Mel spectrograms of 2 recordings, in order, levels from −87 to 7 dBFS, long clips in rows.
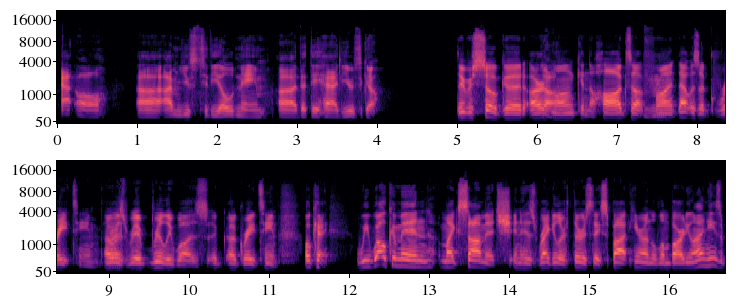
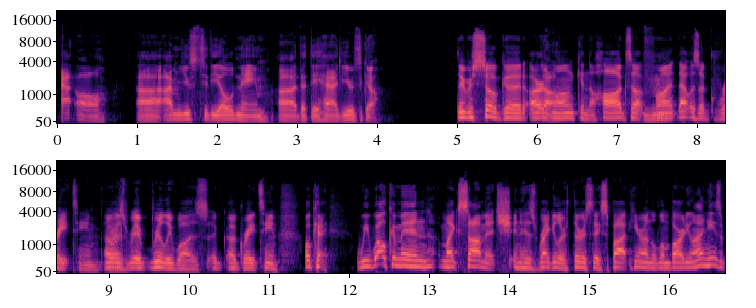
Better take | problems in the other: second | thin; very; fading below 350 Hz

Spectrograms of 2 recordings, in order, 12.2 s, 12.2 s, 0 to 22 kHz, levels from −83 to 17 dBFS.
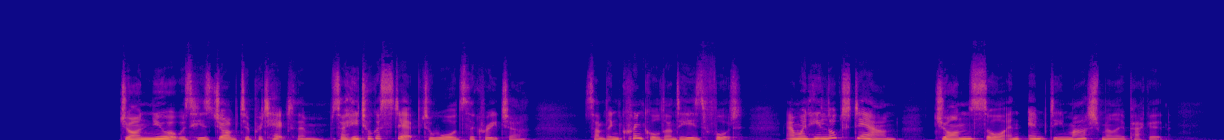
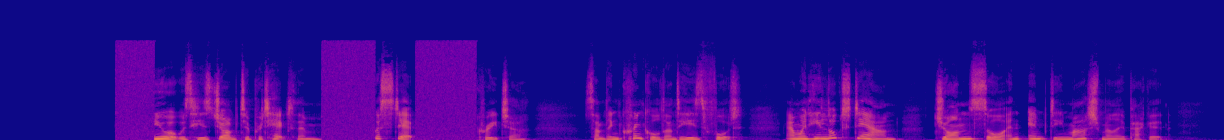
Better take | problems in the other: first | audio cutting out; filled with static; at 1 s, at 3 s for 0.5 s and at 4 s for 0.5 s

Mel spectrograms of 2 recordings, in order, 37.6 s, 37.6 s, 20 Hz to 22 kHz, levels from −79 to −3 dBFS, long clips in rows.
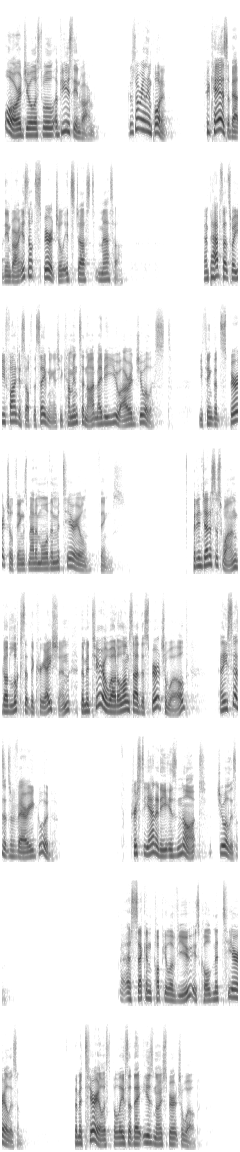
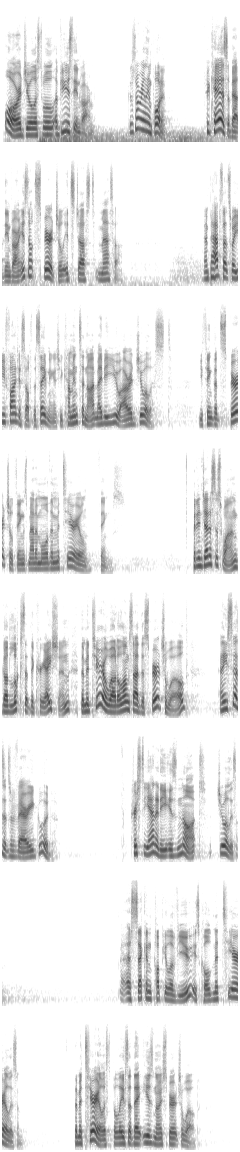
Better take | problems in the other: first | rain or running water; faint; throughout; 25 dB below the speech

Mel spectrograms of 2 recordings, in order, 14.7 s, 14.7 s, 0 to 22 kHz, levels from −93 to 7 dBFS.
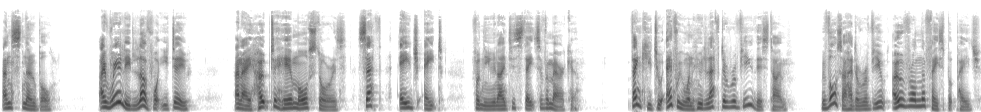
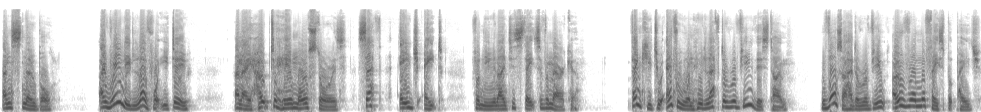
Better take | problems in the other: first | distortion; heavy; 6 dB below the speech

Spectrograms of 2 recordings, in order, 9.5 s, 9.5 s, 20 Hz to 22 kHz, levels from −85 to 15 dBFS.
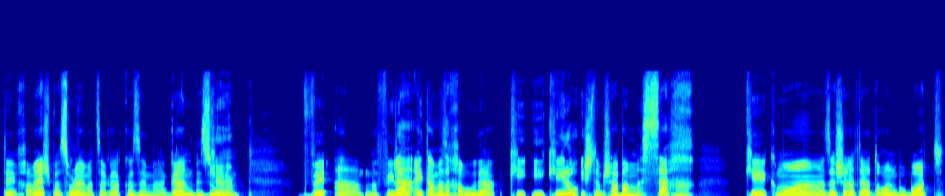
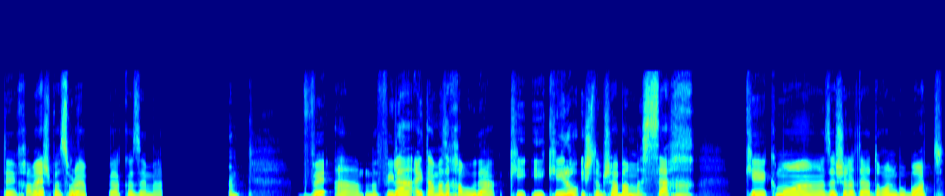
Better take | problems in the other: first | audio cutting out; at 1 s and at 1.5 s for 0.5 s

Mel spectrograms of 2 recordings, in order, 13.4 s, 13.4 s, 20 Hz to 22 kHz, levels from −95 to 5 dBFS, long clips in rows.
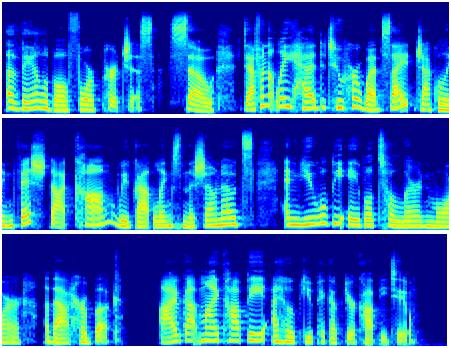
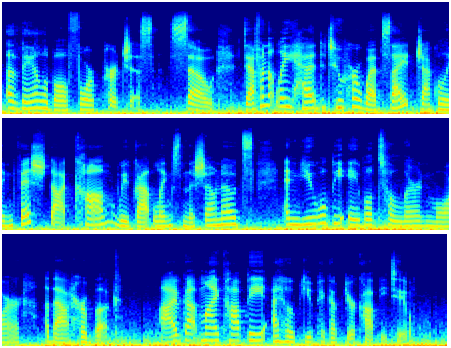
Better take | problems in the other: first | wind noise on the microphone; occasional gusts; 20 dB below the speech

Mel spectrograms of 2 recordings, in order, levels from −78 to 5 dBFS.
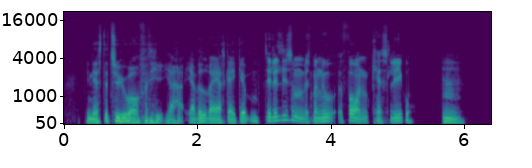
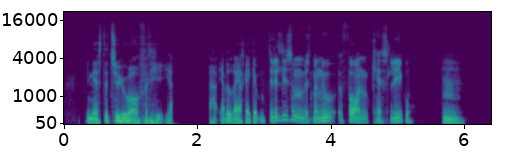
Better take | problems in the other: first | audio freezing; at 1.5 s for 0.5 s

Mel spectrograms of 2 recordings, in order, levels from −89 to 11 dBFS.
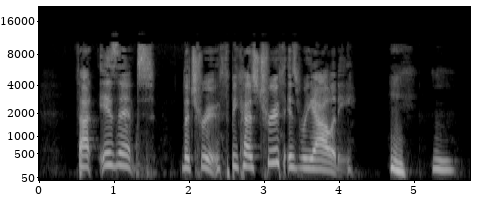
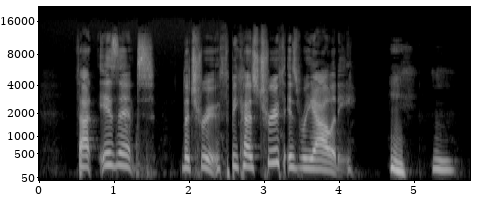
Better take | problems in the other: second | garbled, watery; slightly; nothing above 8 kHz

